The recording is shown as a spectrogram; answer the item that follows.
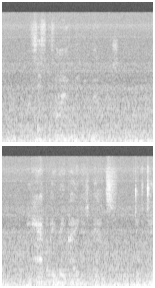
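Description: Vehicle cruising at highway speed: a steady low rumble of engine, tyres and wind noise.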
